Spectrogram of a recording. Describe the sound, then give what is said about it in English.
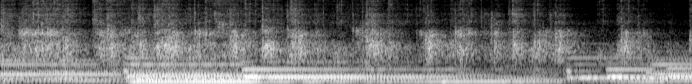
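A church crowd claps steadily for their preacher, a dense wash of hand claps layered over sustained keyboard or organ chords that shift pitch a few times. “Clap your hands for our father.”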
